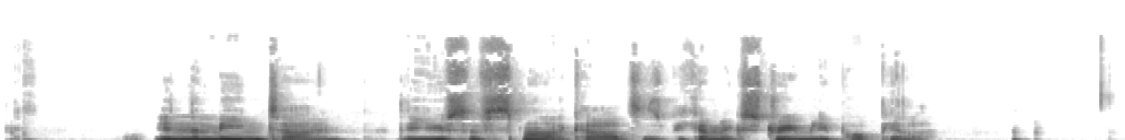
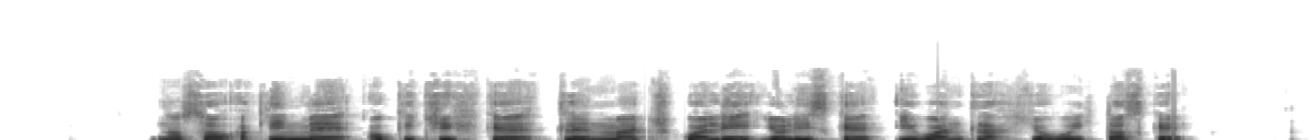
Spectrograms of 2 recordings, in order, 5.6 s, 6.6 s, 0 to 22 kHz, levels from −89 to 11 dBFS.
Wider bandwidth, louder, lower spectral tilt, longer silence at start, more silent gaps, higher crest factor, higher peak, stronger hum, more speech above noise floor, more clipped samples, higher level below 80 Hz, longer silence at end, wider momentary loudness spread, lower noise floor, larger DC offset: first, 16.5 kHz vs 9.4 kHz; second, -21 LUFS vs -14 LUFS; about the same, -5.5 dB/octave vs -6 dB/octave; second, 0.1 s vs 0.8 s; neither; about the same, 18 dB vs 14 dB; second, -4 dBFS vs 0 dBFS; neither; second, 40 dB vs 52 dB; neither; about the same, -56 dBFS vs -60 dBFS; second, 0.55 s vs 0.7 s; first, 15 LU vs 5 LU; second, -60 dBFS vs -66 dBFS; neither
